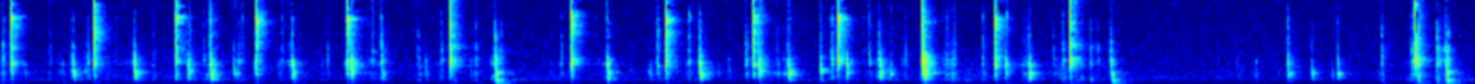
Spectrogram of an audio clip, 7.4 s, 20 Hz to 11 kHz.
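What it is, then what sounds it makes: Plastic computer keyboard. Fingertips type on a full-size backlit plastic RGB computer keyboard lit white and then green, producing about 30 crisp, bright key clicks with almost no ring or low end. The taps come in an irregular run, pause briefly around the six-second mark, then resume.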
